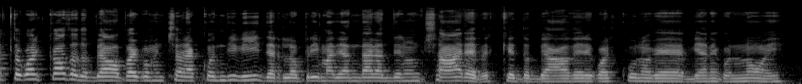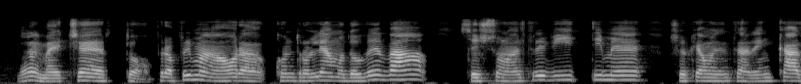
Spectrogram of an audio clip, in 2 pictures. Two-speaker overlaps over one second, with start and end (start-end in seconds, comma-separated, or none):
none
